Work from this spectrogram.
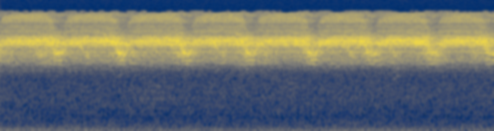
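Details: Crickets on a blue-sky day, real-time nature recording without music: shrill, high chirping rises and falls in even pulses roughly every half second above a constant insect hiss and low background rumble.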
